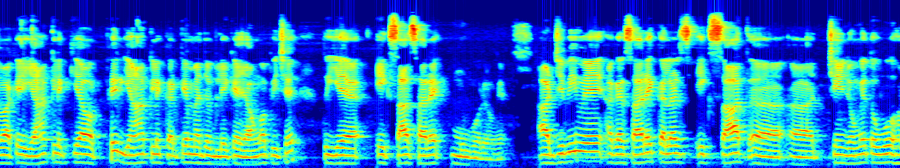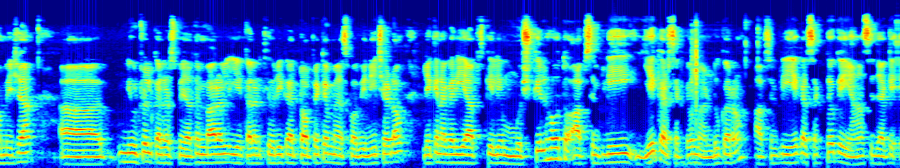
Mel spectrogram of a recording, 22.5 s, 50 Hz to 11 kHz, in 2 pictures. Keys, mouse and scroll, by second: 19.7 ctrl+z, 20.5-22.5 drag.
